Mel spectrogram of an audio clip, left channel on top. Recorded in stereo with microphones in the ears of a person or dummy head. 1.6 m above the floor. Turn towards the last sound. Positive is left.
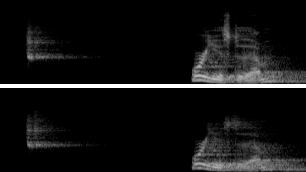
turn(degrees=80)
